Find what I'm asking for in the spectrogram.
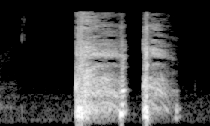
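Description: Two quick, harsh, loud coughs in close succession from a person in the last days of a cold, followed by silence with a faint click at the end.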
